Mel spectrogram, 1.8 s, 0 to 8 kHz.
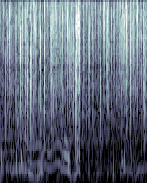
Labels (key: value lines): label: biophony, cascading saw
recorder: SoundTrap 600 or HydroMoth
